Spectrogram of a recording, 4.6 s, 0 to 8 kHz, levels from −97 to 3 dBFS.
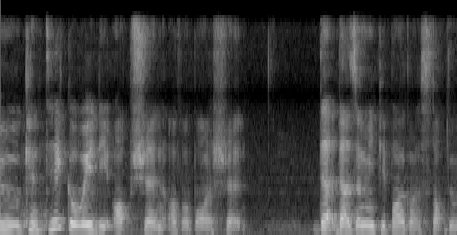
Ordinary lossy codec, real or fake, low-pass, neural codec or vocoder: none; fake; 7.2 kHz; vocoder, 22.05 kHz, 80 mel bands, Vocos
